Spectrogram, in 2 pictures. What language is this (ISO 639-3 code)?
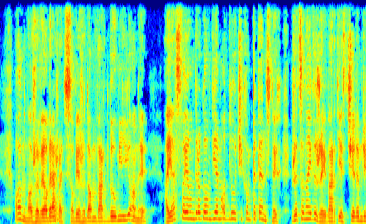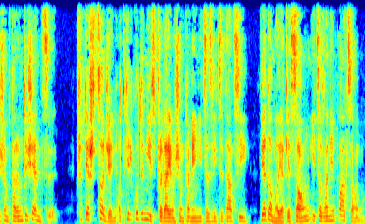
pol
